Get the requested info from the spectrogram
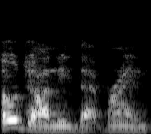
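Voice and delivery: ordinary talk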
